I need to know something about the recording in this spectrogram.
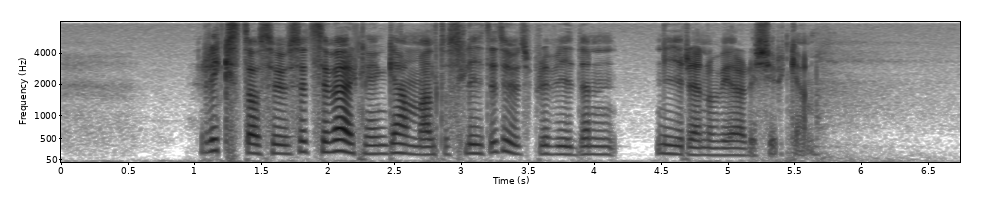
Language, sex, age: Swedish, female, 23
